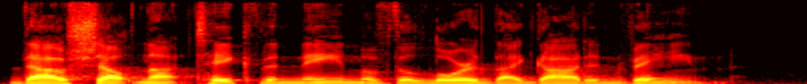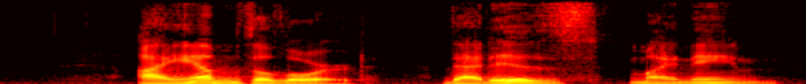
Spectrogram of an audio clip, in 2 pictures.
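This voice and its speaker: Slow, solemn man reading scripture-like text. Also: sits low, very animated, warm tone. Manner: solemn, emphatic, with deliberate pauses. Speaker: reader of a spiritual book. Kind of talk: reverent scripted reading, audiobook-like.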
